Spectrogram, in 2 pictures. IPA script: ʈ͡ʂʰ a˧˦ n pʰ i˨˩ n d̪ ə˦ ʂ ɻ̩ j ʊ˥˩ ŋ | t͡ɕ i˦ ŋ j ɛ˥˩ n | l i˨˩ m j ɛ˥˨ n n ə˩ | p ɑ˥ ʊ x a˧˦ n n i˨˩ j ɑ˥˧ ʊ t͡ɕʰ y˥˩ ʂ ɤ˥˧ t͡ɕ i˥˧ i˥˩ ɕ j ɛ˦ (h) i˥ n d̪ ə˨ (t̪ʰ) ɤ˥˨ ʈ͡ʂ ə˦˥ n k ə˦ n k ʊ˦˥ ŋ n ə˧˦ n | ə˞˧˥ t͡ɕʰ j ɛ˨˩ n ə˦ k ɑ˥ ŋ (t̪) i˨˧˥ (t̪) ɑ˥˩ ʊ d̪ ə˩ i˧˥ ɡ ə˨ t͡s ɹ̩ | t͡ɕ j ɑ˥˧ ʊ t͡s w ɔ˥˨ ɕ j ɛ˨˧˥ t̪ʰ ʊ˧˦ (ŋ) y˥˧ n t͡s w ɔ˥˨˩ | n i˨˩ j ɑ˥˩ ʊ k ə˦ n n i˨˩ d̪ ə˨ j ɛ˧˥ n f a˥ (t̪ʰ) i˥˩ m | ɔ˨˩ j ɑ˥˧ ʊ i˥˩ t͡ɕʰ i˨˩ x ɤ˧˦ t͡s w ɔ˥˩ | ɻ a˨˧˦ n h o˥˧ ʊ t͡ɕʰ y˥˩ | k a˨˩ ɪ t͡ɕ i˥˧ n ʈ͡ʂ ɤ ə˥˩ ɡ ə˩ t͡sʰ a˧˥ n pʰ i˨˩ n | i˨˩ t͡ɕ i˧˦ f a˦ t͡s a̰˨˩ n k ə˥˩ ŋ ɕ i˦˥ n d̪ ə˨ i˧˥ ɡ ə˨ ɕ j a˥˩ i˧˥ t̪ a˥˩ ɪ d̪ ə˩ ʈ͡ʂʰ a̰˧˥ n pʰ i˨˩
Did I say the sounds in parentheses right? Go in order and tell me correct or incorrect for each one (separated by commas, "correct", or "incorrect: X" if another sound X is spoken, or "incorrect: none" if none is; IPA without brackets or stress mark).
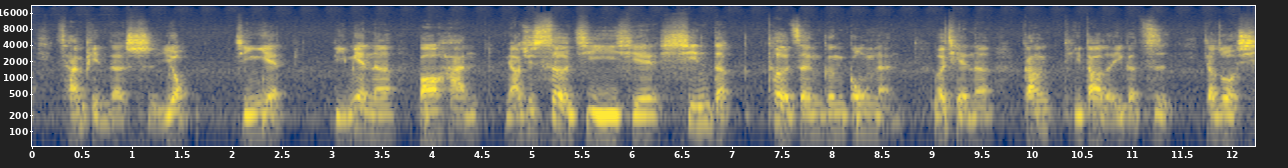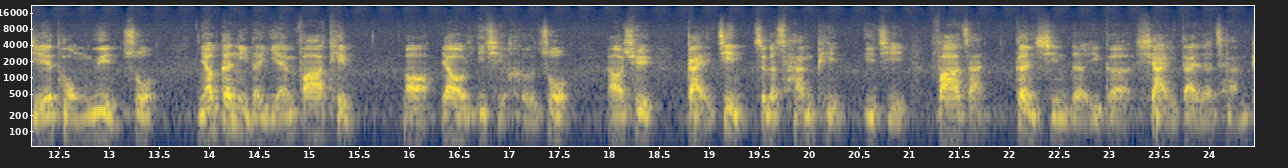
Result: incorrect: ɕ, correct, incorrect: t̪ʰ, correct, correct, correct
